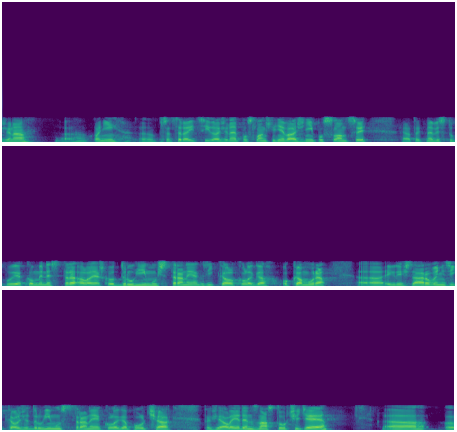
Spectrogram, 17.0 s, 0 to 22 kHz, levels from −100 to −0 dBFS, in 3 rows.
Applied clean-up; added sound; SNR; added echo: neural mask model Resemble Enhance denoiser.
